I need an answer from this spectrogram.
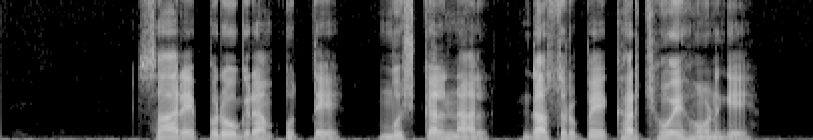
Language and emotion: Punjabi, neutral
